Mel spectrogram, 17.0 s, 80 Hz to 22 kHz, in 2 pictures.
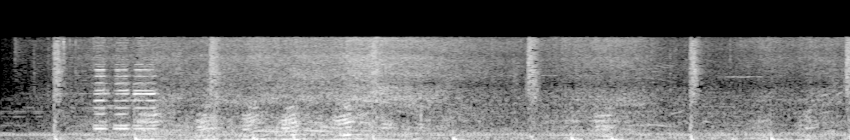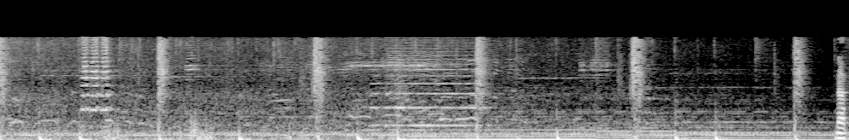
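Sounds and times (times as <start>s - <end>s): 
car engines rumbling and revving in a traffic jam: 0.0s - 16.9s
car horns honking in stationary cars: 0.6s - 15.0s.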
